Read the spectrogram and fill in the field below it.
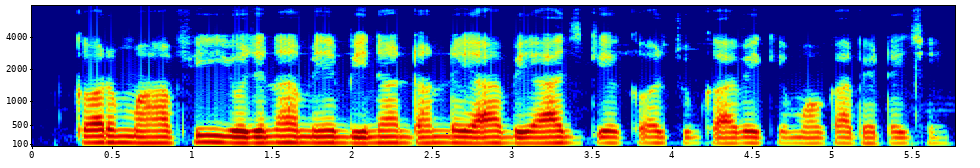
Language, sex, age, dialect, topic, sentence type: Maithili, male, 18-24, Eastern / Thethi, banking, statement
